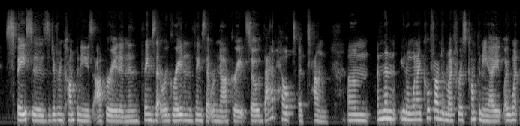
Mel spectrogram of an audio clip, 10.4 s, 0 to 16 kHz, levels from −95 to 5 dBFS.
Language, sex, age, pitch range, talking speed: English, female, 20-39, 155-180 Hz, 195 wpm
